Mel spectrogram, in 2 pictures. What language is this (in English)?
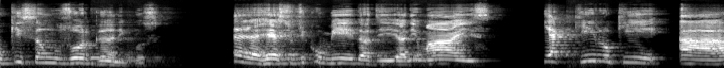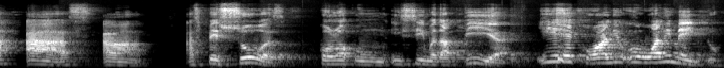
Portuguese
